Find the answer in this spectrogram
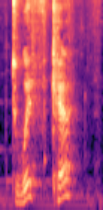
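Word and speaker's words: DWFCA: The usage was more common among fans in the United States during the 1980s, when the Doctor Who Fan Club of America, pronounced by her members as Dwifka, now defunct sadly, published the Whovian Times as its newsletter.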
